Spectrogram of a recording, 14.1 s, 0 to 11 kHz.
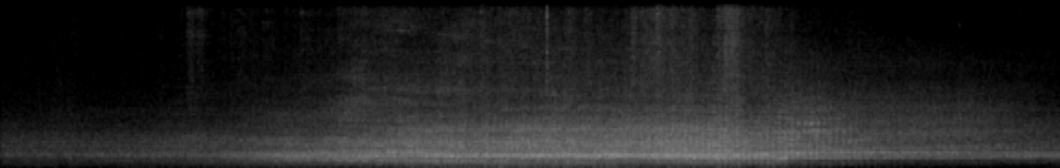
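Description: A Transilien train passing: a BB 17000 electric locomotive with RIB stainless-steel coaches. Its rumble swells from about two seconds in, peaks in the middle with a few sharp clicks, then fades away.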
